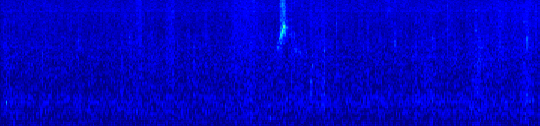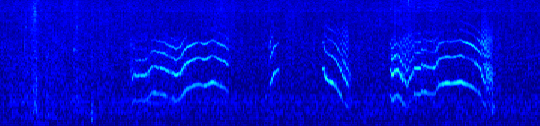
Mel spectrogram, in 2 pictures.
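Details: Newborn Cavalier King Charles Spaniel puppies just whelped by their mother Paris, her first litter, crying indoors: thin, high squealing cries that arch up and down, in quick bursts through the last few seconds over a low steady hum.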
